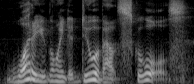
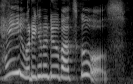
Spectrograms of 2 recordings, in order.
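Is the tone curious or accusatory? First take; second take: accusatory; curious. First: It sounds accusatory and judgmental. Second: It sounds curious and friendly.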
